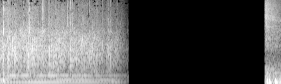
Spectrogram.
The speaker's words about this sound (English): What a gift to be together. We can applaud.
